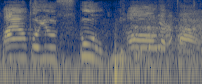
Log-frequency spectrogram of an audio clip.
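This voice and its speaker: Speaking slowly in a high voice, a woman conducts an outdoor family memorial by the beach, first teasing the crowd with quiz-style games and then leading a prayer. Traffic noise is plainly heard in the open-air recording.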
